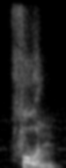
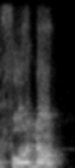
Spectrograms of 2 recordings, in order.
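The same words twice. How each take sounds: First: Said in the usual way. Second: "phone" as two syllables, pho-no, higher and louder; wrongly split word. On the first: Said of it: "Phone is one syllable word". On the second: Shown as a demonstration. Teacher showing what we don't say, "phone" broken into pho-no. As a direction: add a loud "no" ending to "phone". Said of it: "We don't say".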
